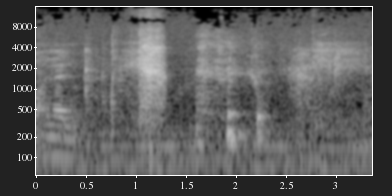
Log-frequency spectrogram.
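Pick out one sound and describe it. A young woman laughs softly close by.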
